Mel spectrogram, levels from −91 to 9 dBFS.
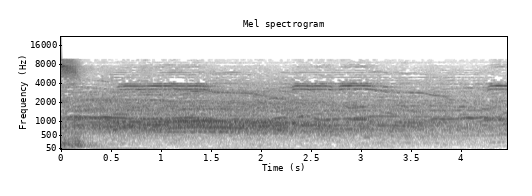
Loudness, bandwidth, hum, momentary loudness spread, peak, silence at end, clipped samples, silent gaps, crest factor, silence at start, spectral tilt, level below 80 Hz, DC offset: -25 LUFS; 10 kHz; none; 9 LU; -6 dBFS; 0 s; under 0.1%; none; 20 dB; 0 s; 0.5 dB/octave; -72 dBFS; under 0.1%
